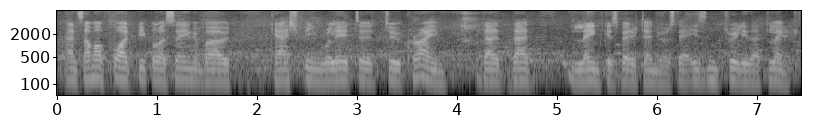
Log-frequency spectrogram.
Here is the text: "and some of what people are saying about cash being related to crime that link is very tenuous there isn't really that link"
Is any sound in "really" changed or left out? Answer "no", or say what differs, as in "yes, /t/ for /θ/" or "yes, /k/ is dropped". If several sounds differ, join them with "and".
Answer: no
